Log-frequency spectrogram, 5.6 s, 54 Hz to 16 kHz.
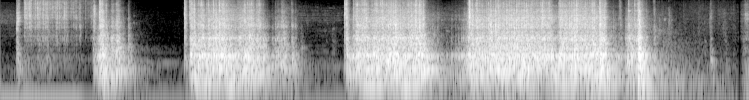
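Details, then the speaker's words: Old petrol Bedford tip truck, roughly early 60s–mid 70s, sitting 10+ years; short sluggish cranking bursts after adding an earth lead to the starter braid, no quicker at all; owner then suspects over-advanced timing. "No quicker at all."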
